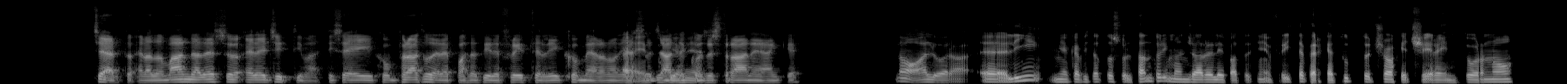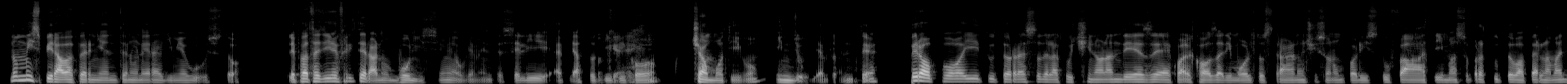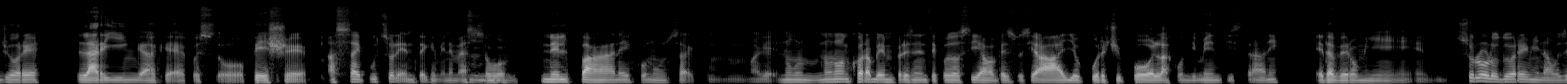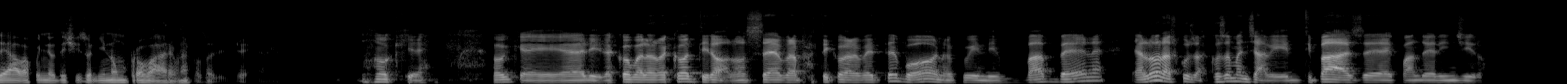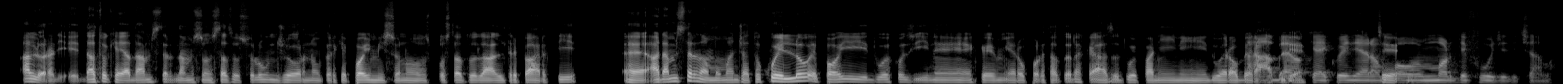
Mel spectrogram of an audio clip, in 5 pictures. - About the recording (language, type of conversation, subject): Italian, podcast, Ti è mai capitato di perderti in una città straniera?
- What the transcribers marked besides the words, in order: laughing while speaking: "Okay"; other background noise; laughing while speaking: "Okay"; laughing while speaking: "particolarmente"; tapping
